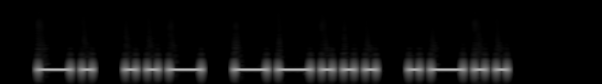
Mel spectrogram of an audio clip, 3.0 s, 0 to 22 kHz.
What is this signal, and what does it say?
Morse code, heard as a keyed tone, about 22 wpm, 700 Hz. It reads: NU7L
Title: USA Callsign DE Callsign - 4 Characters - 22wpm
